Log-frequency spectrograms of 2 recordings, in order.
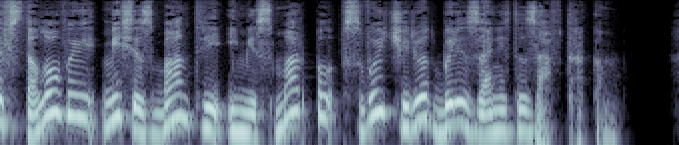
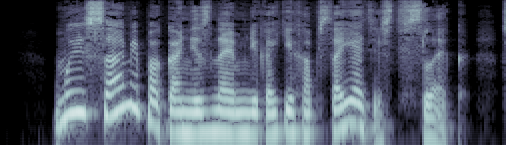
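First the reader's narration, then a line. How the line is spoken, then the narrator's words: Dry remark. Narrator (Russian): сухо заметил Мелчет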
